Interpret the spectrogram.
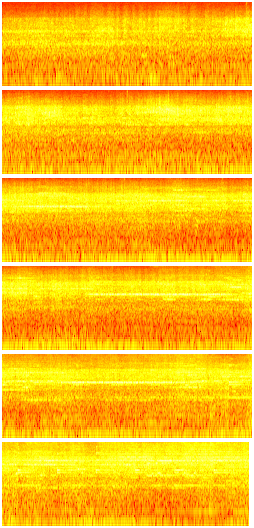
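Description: CSX diesel freight locomotives approaching on a curve and passing close by, the engines' low drone growing steadily louder. From about a third of the way in, thin high-pitched wheel squeal from the curve rises over it.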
